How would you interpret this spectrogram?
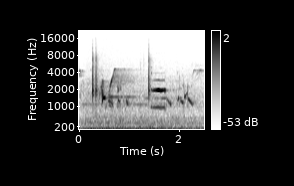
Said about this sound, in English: It has bill snaps involved in it, a clicking sound followed by a sort of upward whistling motion. It's very simple, like a lot of Australian bird songs, not like birds in Europe that go on for 20 to 30 seconds.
